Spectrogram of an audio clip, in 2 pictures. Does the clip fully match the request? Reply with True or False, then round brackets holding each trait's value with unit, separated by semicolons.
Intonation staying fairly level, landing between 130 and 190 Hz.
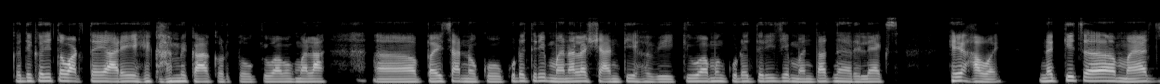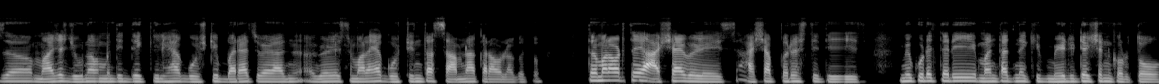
True (2.3 semitones; 135 Hz)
